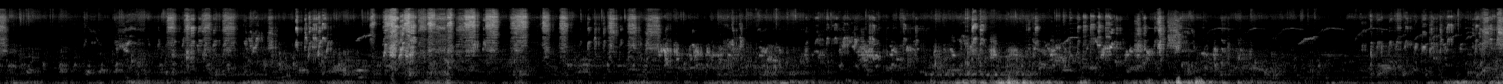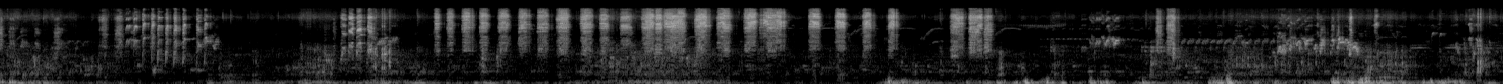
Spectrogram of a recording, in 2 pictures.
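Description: A flock of budgerigars chattering and chirping, with spells of fast ticking chatter and short whistles, and wings fluttering now and then.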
